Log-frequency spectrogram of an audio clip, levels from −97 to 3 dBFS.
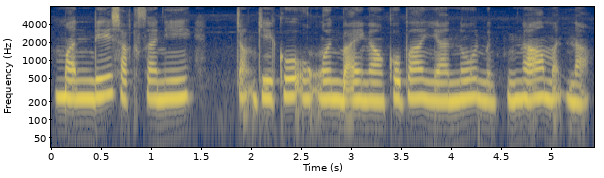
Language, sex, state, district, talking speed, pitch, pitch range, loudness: Garo, female, Meghalaya, West Garo Hills, 75 wpm, 225 Hz, 215-235 Hz, -15 LUFS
